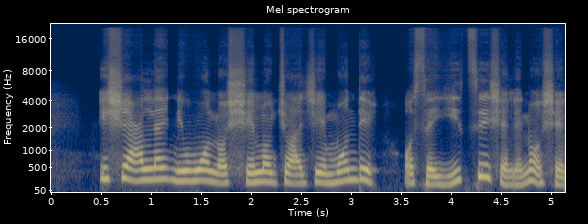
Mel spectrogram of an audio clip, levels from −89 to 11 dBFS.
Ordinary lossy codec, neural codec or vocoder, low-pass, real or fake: none; autoencoder, 48 kHz, 32 numbers a frame, DAC-VAE, trained on Japanese speech; none; fake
